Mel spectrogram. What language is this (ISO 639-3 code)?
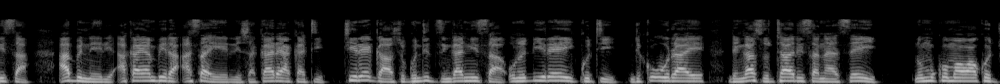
sna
